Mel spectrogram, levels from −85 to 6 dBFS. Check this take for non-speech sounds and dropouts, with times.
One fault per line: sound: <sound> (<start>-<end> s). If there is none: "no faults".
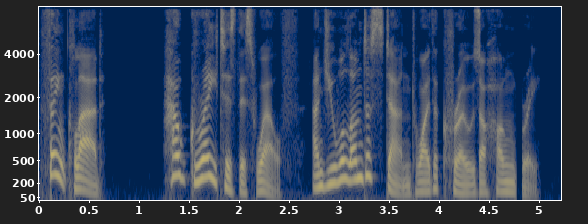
sound: dropout (4.8-4.8 s)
